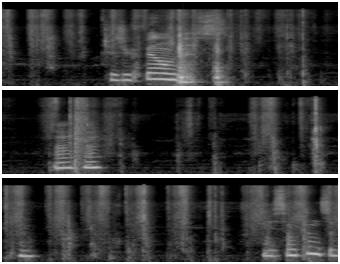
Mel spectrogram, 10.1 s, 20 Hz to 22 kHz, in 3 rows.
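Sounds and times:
cards being shuffled: 1.6 - 3.1, 3.8 - 10.0.

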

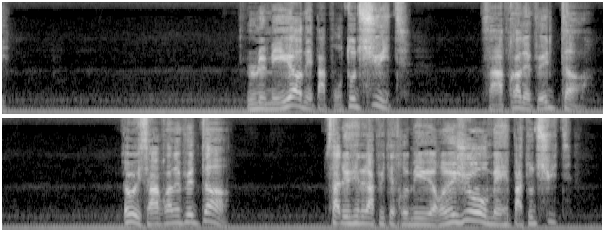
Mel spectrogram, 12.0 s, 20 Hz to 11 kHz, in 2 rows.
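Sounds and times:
low rumble: 0.0 - 10.2.

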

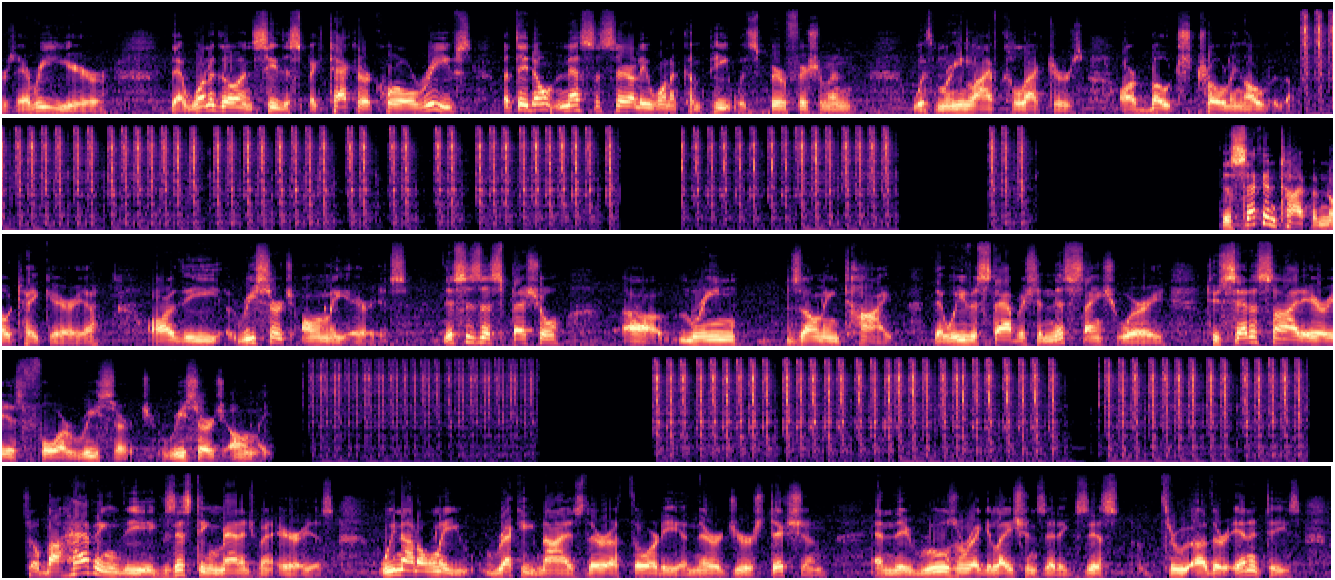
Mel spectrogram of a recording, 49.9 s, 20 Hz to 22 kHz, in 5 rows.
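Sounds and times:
typewriter key clicks: 9.8 - 16.7.

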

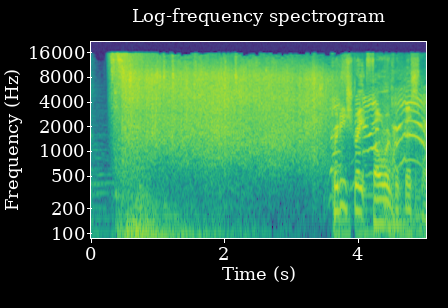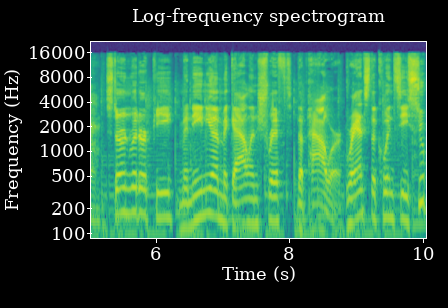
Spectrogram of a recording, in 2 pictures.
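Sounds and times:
rushing hiss: 0.3 - 3.6.

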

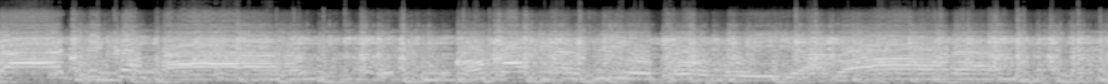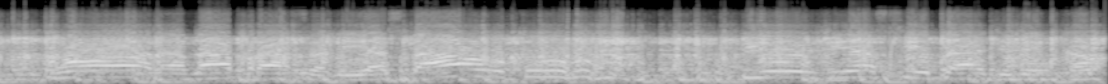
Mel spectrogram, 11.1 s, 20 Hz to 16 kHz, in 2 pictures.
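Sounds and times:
noisy din: 0.0 - 11.0
voices singing samba: 0.0 - 11.0.

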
